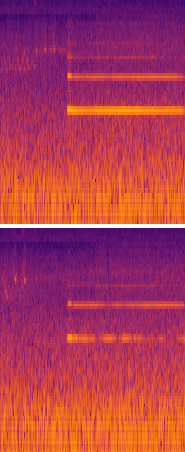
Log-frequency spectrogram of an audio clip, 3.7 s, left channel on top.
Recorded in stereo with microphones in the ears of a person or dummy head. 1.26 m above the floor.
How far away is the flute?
About 2.5 m.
